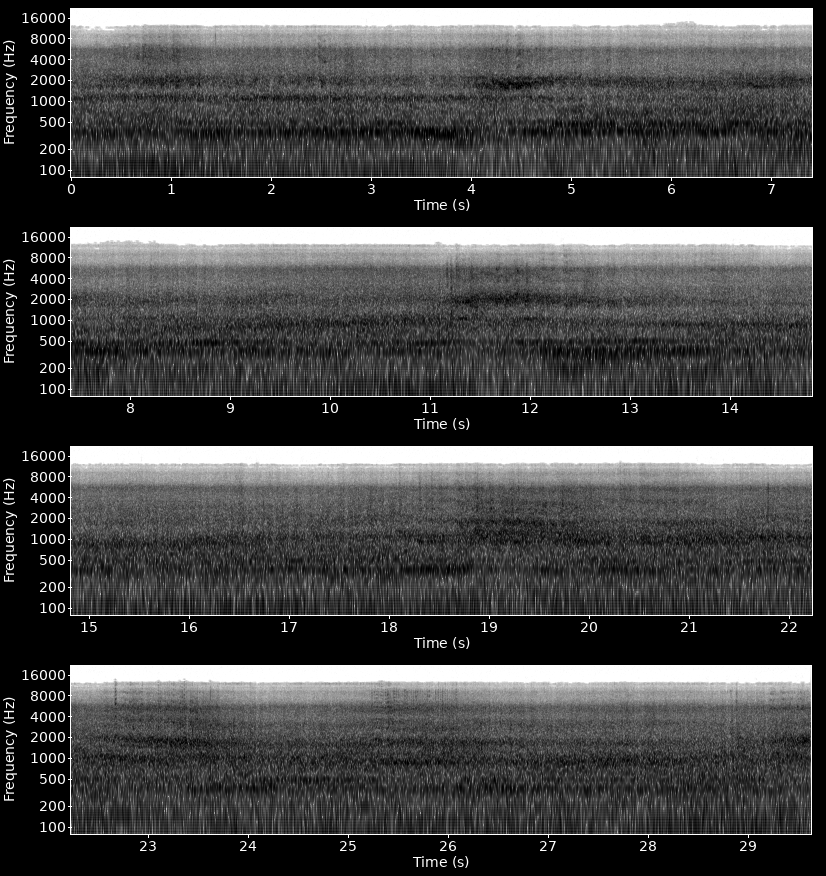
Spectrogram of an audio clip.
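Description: Racing go-kart engine running continuously on track, heard from the driver's seat, its note rising and falling every few seconds with the throttle.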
